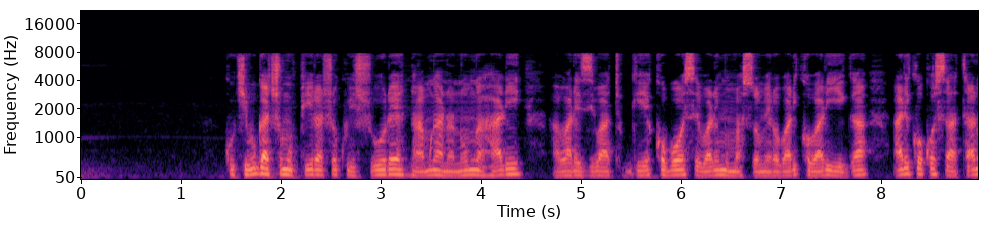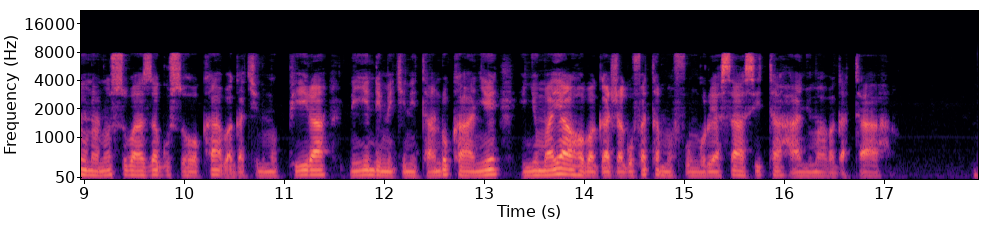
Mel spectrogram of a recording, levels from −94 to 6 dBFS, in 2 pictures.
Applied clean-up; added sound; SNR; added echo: none; none; none; none.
